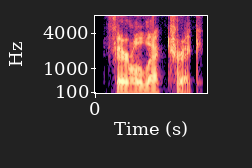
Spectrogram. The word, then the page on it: ferroelectric: American English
